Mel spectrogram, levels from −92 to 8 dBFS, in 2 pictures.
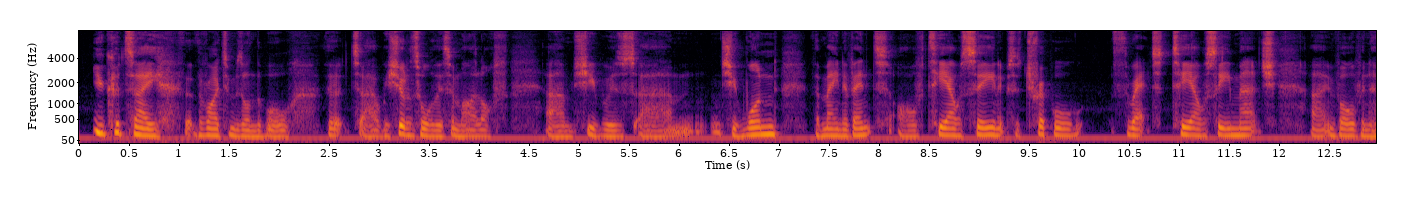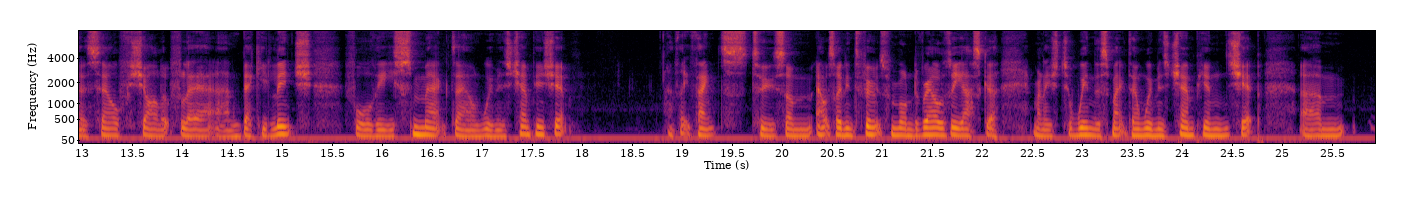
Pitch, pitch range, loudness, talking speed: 125 Hz, 95-140 Hz, -26 LUFS, 160 wpm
